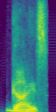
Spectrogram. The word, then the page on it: guise: Indian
